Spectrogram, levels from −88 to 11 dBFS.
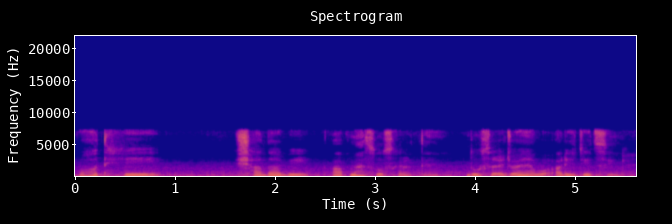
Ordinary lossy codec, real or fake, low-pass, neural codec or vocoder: none; real; 7.2 kHz; none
